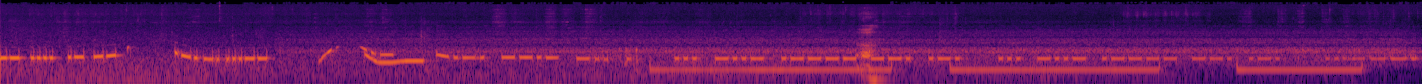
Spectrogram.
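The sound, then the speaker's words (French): Morse code tones from a Bulgarian amateur radio station calling CQ sound over a hissing radio receiver. A choppy, wavering tone comes first, then several longer steady beeps at a lower pitch. “Aus Bulgarien. Il est bulgare. Aus Bulgarien. LZ. LZ. Er ruft CQ, heißt, er möchte eine Verbindung machen. Il appelle CQ. Il veut établir la communication.”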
